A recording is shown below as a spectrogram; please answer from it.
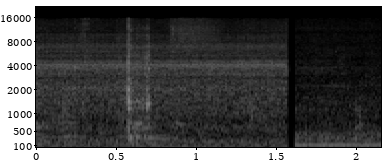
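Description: A faint click or two of steel diagonal cutters against small 3D-printed plastic adapters, over quiet room noise. About one and a half seconds in, the background switches abruptly to a steady low hum.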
